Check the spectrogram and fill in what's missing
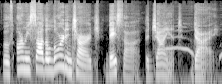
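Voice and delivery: plain reading voice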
